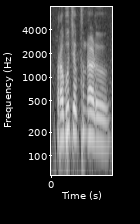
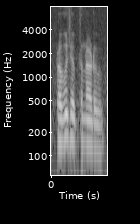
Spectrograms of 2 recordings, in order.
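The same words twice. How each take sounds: First: Said in the usual way. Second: ప్రభు చెప్తున్నాడు said much softer and lower; hushed repeat. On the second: Real, not acted. Preacher telling the congregation the Lord speaks, hushed reverence. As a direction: drop to a reverent hush.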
